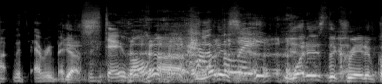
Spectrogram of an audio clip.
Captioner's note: laughter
